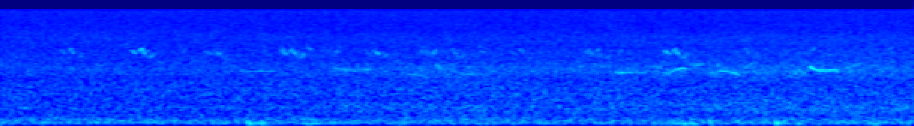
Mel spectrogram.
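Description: Near-silent natural ambience with faint, scattered short bird chirps.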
